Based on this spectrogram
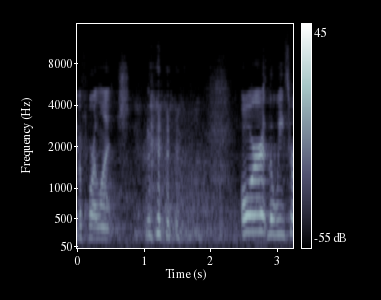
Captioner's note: laughter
